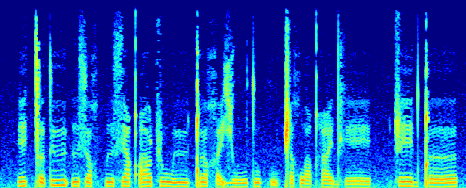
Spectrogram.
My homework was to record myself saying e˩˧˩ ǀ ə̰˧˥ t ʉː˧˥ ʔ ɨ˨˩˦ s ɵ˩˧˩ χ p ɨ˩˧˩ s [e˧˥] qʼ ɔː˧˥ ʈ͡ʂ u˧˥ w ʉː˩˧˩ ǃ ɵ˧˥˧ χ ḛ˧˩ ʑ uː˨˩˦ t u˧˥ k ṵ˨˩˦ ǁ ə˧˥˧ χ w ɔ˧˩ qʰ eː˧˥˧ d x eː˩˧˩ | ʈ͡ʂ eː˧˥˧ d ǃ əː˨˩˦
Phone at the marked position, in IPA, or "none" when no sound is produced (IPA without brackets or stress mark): e˧˥˧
